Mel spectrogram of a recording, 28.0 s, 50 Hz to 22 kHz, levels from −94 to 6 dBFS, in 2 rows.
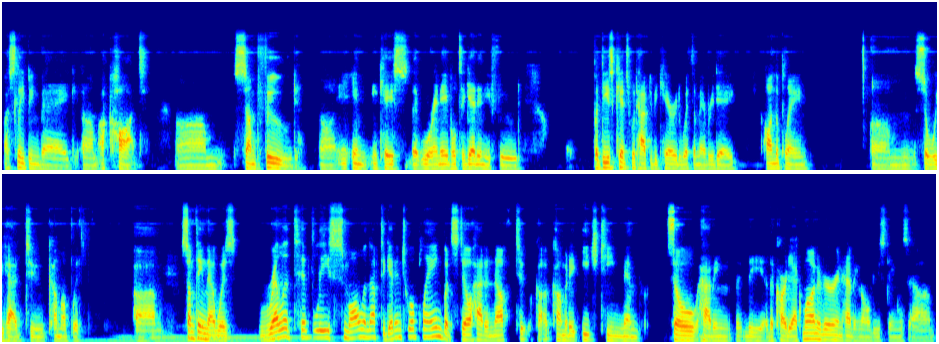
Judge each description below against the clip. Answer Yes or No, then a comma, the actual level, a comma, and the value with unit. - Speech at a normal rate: Yes, average, 165 wpm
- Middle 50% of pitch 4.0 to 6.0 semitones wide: Yes, average, 4.8 semitones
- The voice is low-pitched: Yes, low, 100 Hz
